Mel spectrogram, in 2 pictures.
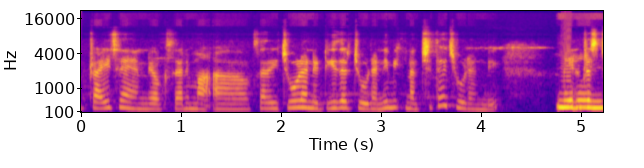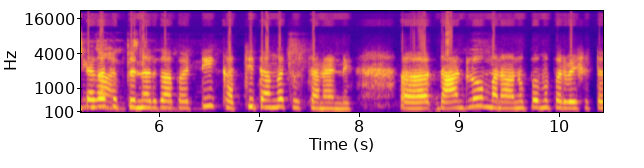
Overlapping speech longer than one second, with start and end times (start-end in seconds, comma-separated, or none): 4.9-6.3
